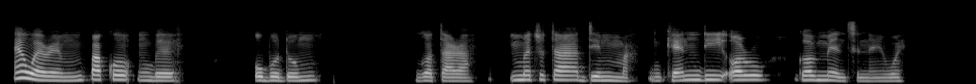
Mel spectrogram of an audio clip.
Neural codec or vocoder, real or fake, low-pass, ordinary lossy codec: codec, 16 kHz, 0.9 kbps, LongCat-Audio-Codec; fake; none; none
